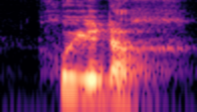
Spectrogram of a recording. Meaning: alternative spelling of goedendag
- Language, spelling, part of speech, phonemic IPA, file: Dutch, goeiedag, interjection, /ɣu.jə.ˈdɑx/, Nl-goeiedag.ogg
